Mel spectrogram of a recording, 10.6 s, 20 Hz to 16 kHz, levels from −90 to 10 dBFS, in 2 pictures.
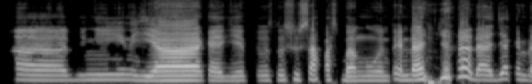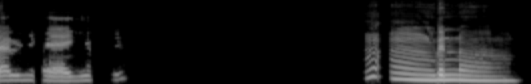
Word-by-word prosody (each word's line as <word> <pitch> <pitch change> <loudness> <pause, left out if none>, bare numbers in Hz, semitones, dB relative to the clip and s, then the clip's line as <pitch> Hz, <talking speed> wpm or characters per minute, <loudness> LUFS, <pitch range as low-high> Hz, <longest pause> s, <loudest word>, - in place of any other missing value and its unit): Eee, 215 -2 -1
dingin 225 +1 -6
iya 200 0 +2 0.5
kayak 190 -1 -1
gitu, 195 +1 -9
terus 210 +1 -9
susah 220 0 0
pas 215 - -4
bangun 195 +1 -1
tendanya, 230 +7 +2 0.2
ada 220 - 0
aja 250 +5 -3
kendalanya 210 -2 -8
kayak 185 -3 -6
gitu. 225 +5 -18 2.4
Mhm, 250 -10 -6
benar. 195 -4 -4
215 Hz, 95 wpm, -22 LUFS, 200-225 Hz, 2.4 s, iya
